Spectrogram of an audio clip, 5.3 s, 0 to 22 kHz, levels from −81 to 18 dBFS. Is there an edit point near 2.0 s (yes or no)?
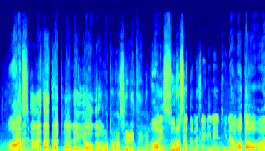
yes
